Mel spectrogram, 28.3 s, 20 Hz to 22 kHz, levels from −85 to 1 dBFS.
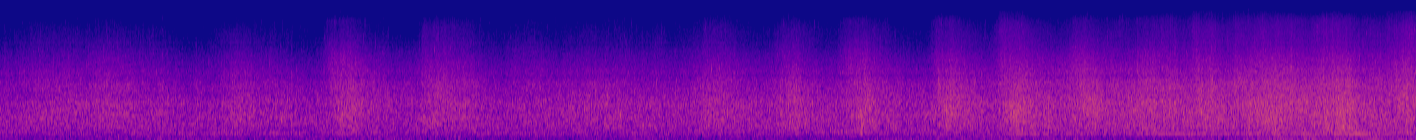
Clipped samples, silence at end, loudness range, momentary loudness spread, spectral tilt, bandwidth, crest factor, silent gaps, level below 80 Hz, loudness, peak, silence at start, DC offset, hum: under 0.1%; 0 s; 8 LU; 9 LU; -2.5 dB/octave; 16 kHz; 20 dB; none; -66 dBFS; -43 LUFS; -24 dBFS; 0 s; under 0.1%; none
